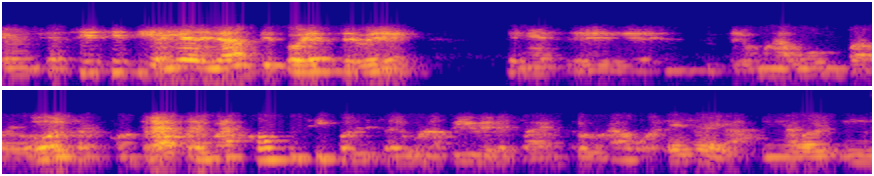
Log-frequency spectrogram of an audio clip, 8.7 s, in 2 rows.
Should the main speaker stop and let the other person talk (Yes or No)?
Yes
